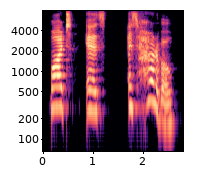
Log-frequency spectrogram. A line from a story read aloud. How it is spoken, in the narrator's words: Sophie cried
